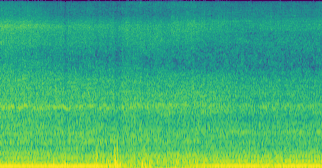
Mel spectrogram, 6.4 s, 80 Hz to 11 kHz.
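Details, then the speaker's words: Renault Clio 172 Phase 2 after a head rebuild with a new gasket and 16 new valves, idling in neutral: a steady, even low idle with a smooth constant hum and no knocks, ticks or misfires. The engine sounds healthy and settled. "So it goes exceptionally well. Sounds like really good. I'm very pleased with it."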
